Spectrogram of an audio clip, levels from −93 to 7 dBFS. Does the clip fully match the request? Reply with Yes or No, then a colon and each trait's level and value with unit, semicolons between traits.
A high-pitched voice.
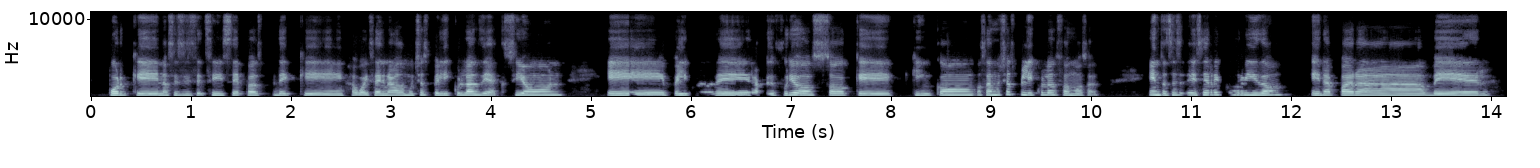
Yes: high, 215 Hz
